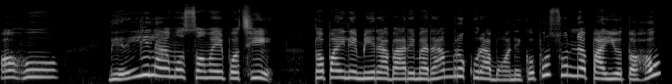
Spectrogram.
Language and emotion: Nepali, surprised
